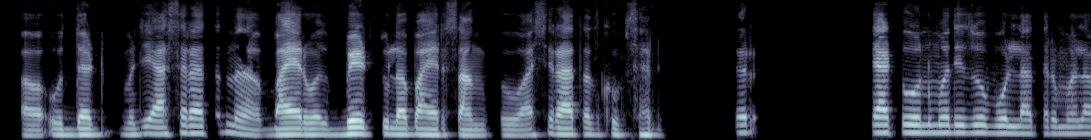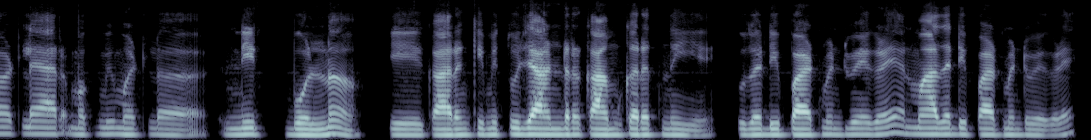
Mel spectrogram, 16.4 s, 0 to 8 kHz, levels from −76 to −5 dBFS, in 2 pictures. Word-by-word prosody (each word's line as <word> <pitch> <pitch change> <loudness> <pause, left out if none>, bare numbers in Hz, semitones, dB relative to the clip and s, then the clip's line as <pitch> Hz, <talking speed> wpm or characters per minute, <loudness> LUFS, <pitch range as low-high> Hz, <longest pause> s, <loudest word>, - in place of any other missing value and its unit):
अ, 115 - -3
उद्धट 125 0 0
म्हणजे 125 +3 -4
असं 140 +2 +1
राहतात 160 +3 0
ना, 130 -7 -1
बाहेर 125 +2 +5
ब 125 - +3 0.2
भेट 140 -1 +8
तुला 130 -2 +3
बाहेर 120 -1 +3
सांगतो, 115 0 -1
असे 120 +5 -5
राहतात 130 0 +3
खूप 120 -2 -6
सारे. 125 -2 -3 0.6
तर 165 0 -2 0.9
त्या 165 0 +7
टोनमध्ये 165 -1 +1
जो 165 +1 0
बोलला 155 -1 -1
तर 145 - -6
मला 145 0 -4
वाटलं 145 0 -5
यार 135 -1 -1
मग 130 -2 -7
मी 135 0 -7
म्हटलं, 125 -3 -6 0.3
"नीट 130 0 0 0.3
बोल 120 -1 +3
ना, 145 +1 +1 0.3
की 120 -1 -2
कारण 120 0 +3
की 130 - -3
मी 130 - -2
तुझ्या 130 -1 +5
अंडर 125 0 +1
काम 120 -1 +4
करत 125 0 +1
नाही 120 -3 -4
आहे, 110 - -12 0.2
तुझं 125 0 -1
डिपार्टमेंट 125 +1 +1
वेगळं 130 0 -2
आहे 155 - -1
आणि 155 -4 -6
माझं 130 0 +3
डिपार्टमेंट 125 -1 -2
वेगळं 115 -1 -5
आहे 135 - -8
125 Hz, 185 wpm, -24 LUFS, 120-140 Hz, 0.9 s, भेट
